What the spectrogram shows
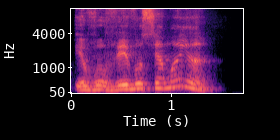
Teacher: Está sumindo o R final e está terminando em vogal.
